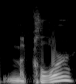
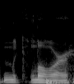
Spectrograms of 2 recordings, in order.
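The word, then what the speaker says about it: McLure: We talked We talked about a We talked about a hotel in Wheeling called the We We were pronouncing it as Mccor. It's Mclo.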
